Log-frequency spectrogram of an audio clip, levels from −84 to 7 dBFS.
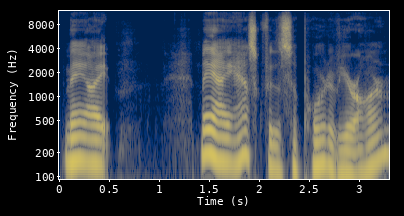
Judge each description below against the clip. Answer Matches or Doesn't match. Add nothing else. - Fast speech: Doesn't match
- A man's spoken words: Matches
